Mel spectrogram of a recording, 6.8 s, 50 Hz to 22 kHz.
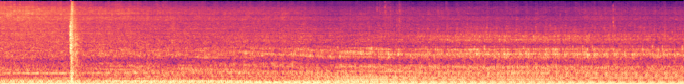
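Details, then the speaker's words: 2016 Ram 1500 5.7 V8 after spark plug replacement and oil change, started up: steady low rumble at even idle, no misfire or rattle, running smooth. "Seems to be running smooth here."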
